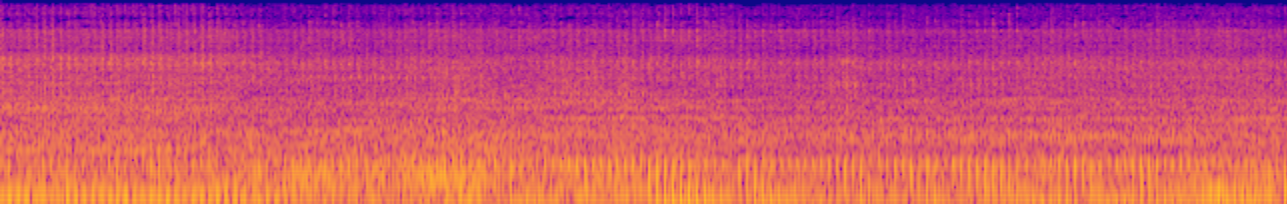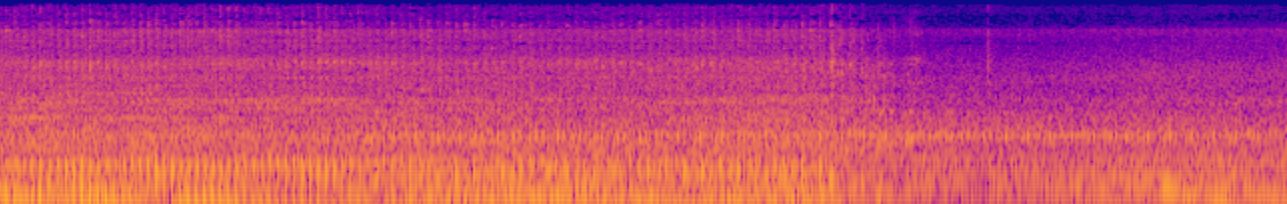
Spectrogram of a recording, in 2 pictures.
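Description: A small petrol engine runs with a fast, steady chugging throb, then drops quieter.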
